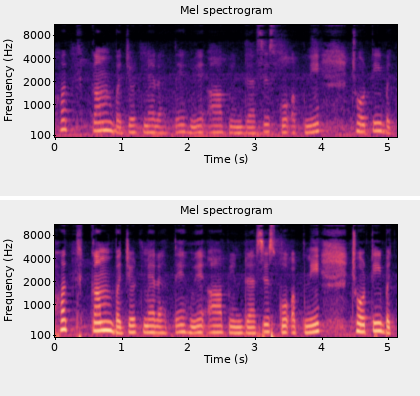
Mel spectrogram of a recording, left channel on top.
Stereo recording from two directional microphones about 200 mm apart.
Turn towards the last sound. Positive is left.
turn(degrees=-35)  # may be behind; listen again after turning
